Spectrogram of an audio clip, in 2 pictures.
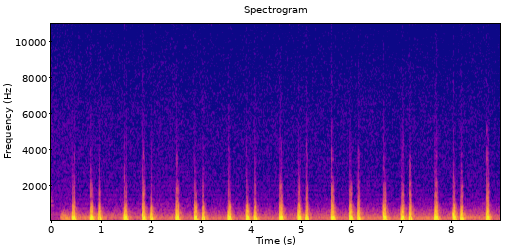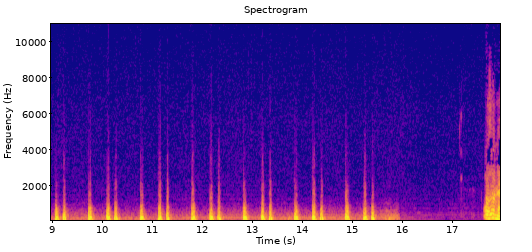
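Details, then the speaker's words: Third heart sound (S3) without tachycardia, given as a quiz case: regular heartbeat near 58 a minute with an extra low sound after the second sound. "أقول لكم كده: رقم واحد كان opening snap، رقم اتنين كان gallop، رقم تلاتة كان wide but variable splitting of the second sound في حالة right bundle branch block، رقم أربعة كان third hard sound من غير tachycardia."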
